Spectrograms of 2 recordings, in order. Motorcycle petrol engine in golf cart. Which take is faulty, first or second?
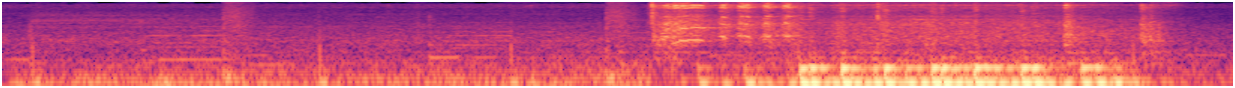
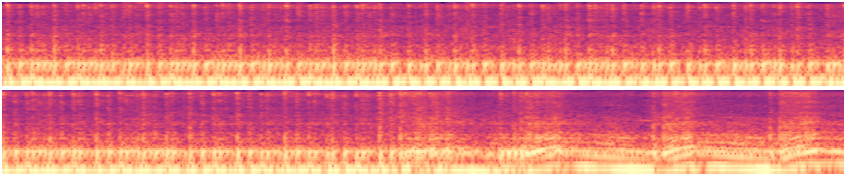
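first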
